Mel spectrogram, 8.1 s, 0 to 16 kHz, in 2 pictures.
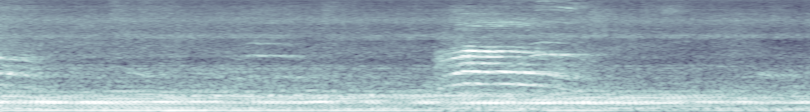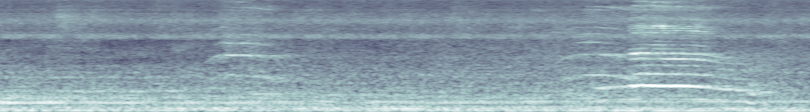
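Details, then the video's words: Angry mother cat whose kitten has been bitten, giving loud drawn-out meows with a falling tail near 2 and 7 seconds, plus shorter, thinner mews between them, over a steady low hum. "MAK MEONG MARAH ANAKNYA DIGIGIT"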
